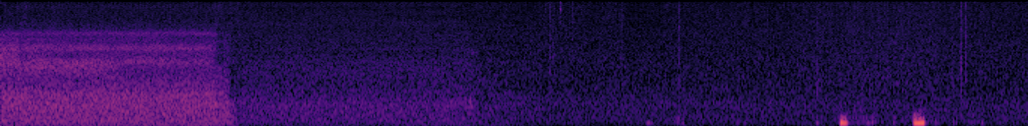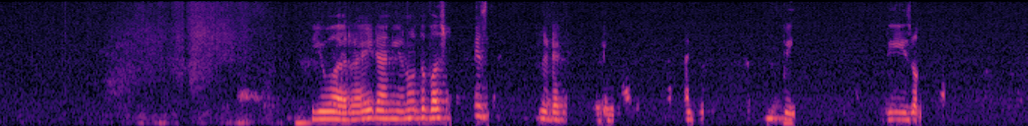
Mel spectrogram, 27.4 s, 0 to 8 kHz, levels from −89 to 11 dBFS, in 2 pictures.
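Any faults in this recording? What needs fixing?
The other side's voice leaking through shows up faintly from the start to 3.24 s, roughly 25 dB under the talker, then even fainter, around 40 dB down, from 3.76 to 6.31 s. Short scraps follow at 19.65–19.7 s and 24.01–24.1 s. It's likely residual echo: the loudspeaker's output reached the mic and the echo canceller didn't fully subtract it. To prevent it, improve the echo canceller's adaptation or add a stronger residual-echo suppressor.

Speech suppressed in double talk hits from 19.7 to 20.92 s, from 21.25 to 25.53 s, and from 25.9 s to the end. The talker's level dips by as much as about 40 dB, so stretches nearly vanish. The likely cause is that both sides were talking at once and the canceller, unable to separate near speech from echo, ducked everything. The leak at 24.01 s even sneaks through inside one of those dips. 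To prevent it, use better double-talk detection so suppression backs off when the local talker is active.

The band tops out at 8 kHz, which fits a wideband call codec like G.722.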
